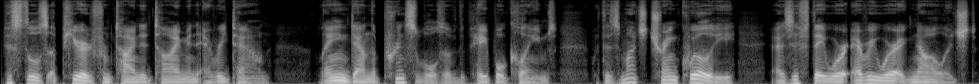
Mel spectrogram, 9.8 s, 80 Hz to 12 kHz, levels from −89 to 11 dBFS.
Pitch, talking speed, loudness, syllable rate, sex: 95 Hz, 165 wpm, -19 LUFS, 5.5 syllables/s, male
